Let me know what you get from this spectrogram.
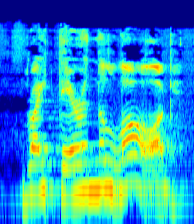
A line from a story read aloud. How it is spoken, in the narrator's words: he whimpers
